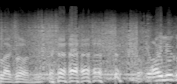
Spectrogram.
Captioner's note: laughs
